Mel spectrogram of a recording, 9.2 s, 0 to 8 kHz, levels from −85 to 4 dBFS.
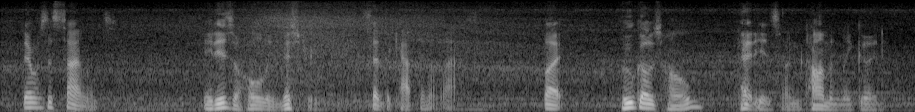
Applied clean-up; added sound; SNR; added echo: none; Aircraft; 15 dB; none.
